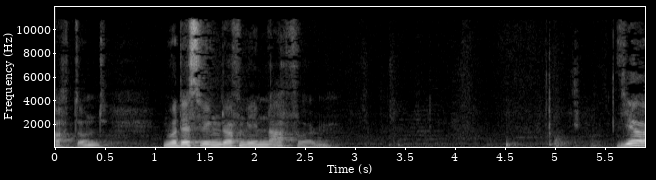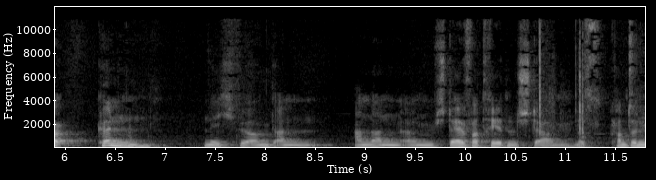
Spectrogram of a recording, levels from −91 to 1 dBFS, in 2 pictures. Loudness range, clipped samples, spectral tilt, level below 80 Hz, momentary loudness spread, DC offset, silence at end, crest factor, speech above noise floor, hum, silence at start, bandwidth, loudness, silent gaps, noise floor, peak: 8 LU; under 0.1%; -5.5 dB/octave; -70 dBFS; 20 LU; under 0.1%; 0 s; 22 dB; 36 dB; none; 0 s; 11.5 kHz; -33 LUFS; none; -69 dBFS; -14 dBFS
